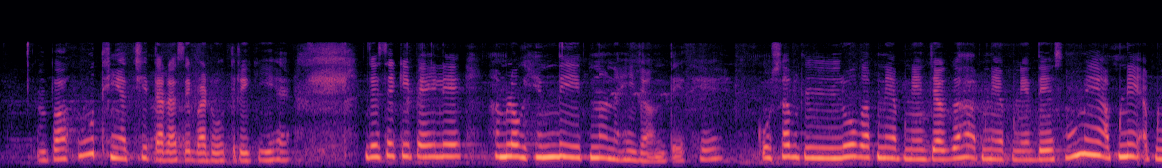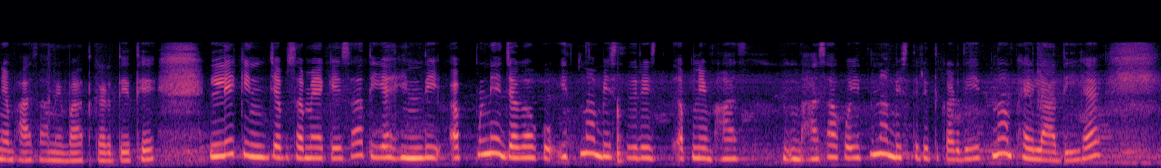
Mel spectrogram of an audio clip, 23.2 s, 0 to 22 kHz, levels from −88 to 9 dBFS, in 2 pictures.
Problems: continuous background conversations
